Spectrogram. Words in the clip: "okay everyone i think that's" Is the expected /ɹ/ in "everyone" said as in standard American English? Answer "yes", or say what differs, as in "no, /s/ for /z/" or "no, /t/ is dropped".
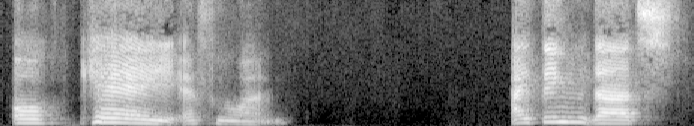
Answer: yes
